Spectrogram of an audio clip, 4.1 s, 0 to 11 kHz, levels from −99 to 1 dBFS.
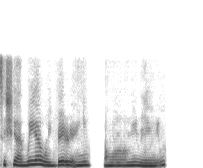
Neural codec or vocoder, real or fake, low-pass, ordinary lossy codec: codec, 16 kHz, 1 kbps, FreqCodec, larger model; fake; 7.2 kHz; none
